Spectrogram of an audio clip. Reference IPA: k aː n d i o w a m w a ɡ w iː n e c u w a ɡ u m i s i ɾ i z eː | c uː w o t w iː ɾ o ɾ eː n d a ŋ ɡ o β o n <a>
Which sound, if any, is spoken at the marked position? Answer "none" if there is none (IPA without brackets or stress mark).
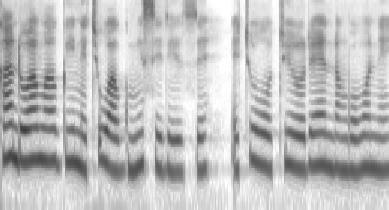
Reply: e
